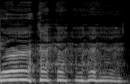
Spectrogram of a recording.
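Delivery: high "ah" falling into ha-ha-ha; tongue-out mock laugh. Mimicking one laughing guy, high tongue-out cackle. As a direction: imitate a laugh with tongue stuck out. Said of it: "even sticking his tongue out".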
